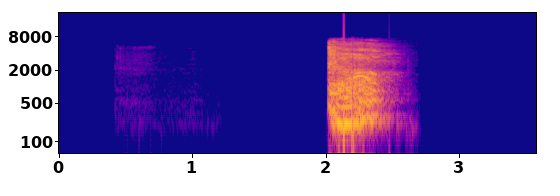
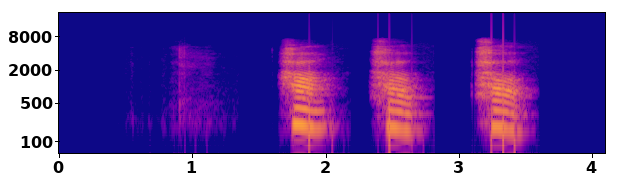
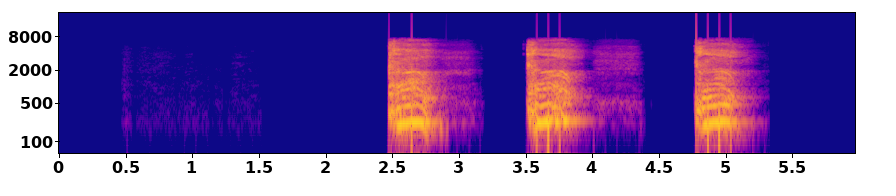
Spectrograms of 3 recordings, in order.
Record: {
  "cough_length": "3.6 s",
  "cough_amplitude": 29616,
  "cough_signal_mean_std_ratio": 0.27,
  "exhalation_length": "4.1 s",
  "exhalation_amplitude": 17851,
  "exhalation_signal_mean_std_ratio": 0.36,
  "three_cough_length": "6.0 s",
  "three_cough_amplitude": 32458,
  "three_cough_signal_mean_std_ratio": 0.36,
  "survey_phase": "beta (2021-08-13 to 2022-03-07)",
  "age": "45-64",
  "gender": "Female",
  "wearing_mask": "No",
  "symptom_cough_any": true,
  "symptom_runny_or_blocked_nose": true,
  "symptom_sore_throat": true,
  "symptom_fatigue": true,
  "symptom_headache": true,
  "symptom_change_to_sense_of_smell_or_taste": true,
  "symptom_loss_of_taste": true,
  "symptom_other": true,
  "symptom_onset": "7 days",
  "smoker_status": "Never smoked",
  "respiratory_condition_asthma": false,
  "respiratory_condition_other": false,
  "recruitment_source": "Test and Trace",
  "submission_delay": "1 day",
  "covid_test_result": "Positive",
  "covid_test_method": "ePCR"
}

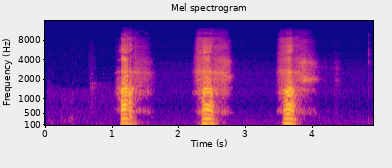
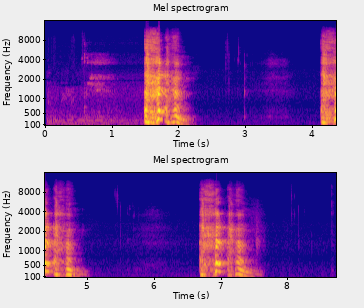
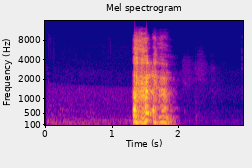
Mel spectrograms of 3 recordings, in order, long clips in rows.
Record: {
  "exhalation_length": "4.9 s",
  "exhalation_amplitude": 21776,
  "exhalation_signal_mean_std_ratio": 0.29,
  "three_cough_length": "8.7 s",
  "three_cough_amplitude": 32768,
  "three_cough_signal_mean_std_ratio": 0.28,
  "cough_length": "3.0 s",
  "cough_amplitude": 32636,
  "cough_signal_mean_std_ratio": 0.28,
  "survey_phase": "beta (2021-08-13 to 2022-03-07)",
  "age": "65+",
  "gender": "Male",
  "wearing_mask": "No",
  "symptom_none": true,
  "smoker_status": "Never smoked",
  "respiratory_condition_asthma": false,
  "respiratory_condition_other": false,
  "recruitment_source": "REACT",
  "submission_delay": "5 days",
  "covid_test_result": "Negative",
  "covid_test_method": "RT-qPCR",
  "influenza_a_test_result": "Negative",
  "influenza_b_test_result": "Negative"
}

